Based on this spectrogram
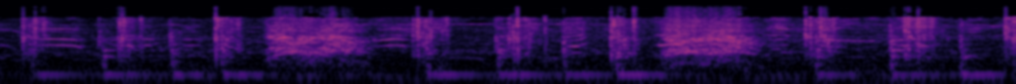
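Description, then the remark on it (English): A large crowd of protesters in Sudan, surrounding a young woman standing on top of a car, chants loudly in rhythmic, repeated bursts, many voices shouting together in unison with swelling peaks of noise, dense throughout. “There's a large crowd of protesters surrounding her. There's also video of this moment.”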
